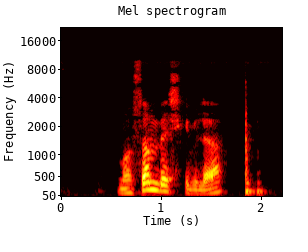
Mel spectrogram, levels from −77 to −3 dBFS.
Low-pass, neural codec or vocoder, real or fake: 9.9 kHz; none; real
